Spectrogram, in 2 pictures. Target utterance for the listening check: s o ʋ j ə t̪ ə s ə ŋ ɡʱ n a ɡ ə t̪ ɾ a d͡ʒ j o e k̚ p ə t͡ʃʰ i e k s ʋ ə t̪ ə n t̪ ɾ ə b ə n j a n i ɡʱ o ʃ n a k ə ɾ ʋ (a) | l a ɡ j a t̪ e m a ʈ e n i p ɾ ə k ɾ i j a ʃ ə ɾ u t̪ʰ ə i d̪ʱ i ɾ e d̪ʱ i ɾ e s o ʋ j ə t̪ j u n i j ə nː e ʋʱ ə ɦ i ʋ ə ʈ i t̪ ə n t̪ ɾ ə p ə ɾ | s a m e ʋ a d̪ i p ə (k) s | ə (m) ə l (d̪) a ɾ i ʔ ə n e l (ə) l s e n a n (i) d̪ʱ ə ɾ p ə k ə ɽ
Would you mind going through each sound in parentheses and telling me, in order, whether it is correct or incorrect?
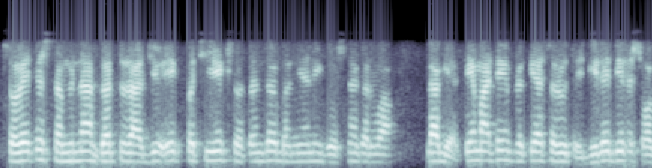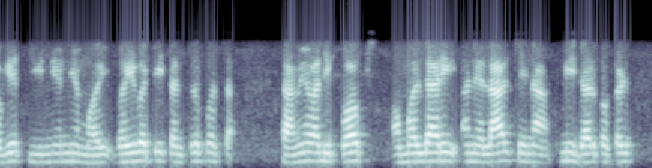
correct, correct, correct, correct, incorrect: a, correct

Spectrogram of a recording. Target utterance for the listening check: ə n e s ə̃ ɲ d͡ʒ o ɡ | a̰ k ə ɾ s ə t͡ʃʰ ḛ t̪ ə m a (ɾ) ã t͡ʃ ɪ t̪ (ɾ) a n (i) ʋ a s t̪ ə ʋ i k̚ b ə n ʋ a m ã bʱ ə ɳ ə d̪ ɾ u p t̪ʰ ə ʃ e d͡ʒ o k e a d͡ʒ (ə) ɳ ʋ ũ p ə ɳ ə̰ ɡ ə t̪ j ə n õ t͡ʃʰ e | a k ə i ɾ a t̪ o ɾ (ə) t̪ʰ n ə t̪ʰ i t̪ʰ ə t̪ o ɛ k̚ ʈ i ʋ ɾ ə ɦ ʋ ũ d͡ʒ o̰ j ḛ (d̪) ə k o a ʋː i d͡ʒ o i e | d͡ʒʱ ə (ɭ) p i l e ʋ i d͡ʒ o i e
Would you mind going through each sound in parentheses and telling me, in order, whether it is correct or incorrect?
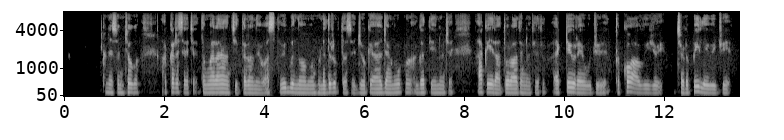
correct, correct, incorrect: e, incorrect: a, incorrect: a, incorrect: t̪, incorrect: ɽ

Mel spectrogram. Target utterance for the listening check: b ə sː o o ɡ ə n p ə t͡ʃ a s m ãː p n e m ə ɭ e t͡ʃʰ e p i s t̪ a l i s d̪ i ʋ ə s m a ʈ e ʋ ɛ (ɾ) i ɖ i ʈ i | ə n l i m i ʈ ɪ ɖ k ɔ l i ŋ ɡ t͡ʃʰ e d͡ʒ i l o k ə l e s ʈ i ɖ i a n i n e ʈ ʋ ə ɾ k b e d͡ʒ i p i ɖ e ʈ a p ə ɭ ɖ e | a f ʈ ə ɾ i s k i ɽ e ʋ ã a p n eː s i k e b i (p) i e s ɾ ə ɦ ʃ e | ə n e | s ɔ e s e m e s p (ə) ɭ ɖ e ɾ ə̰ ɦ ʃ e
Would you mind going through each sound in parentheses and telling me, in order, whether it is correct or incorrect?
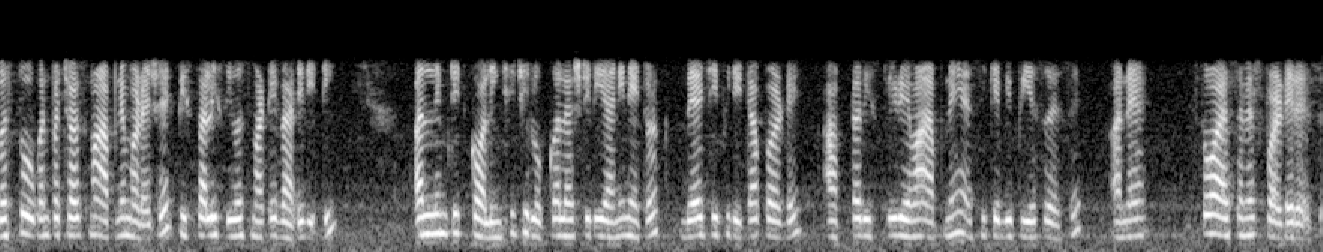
incorrect: l, correct, correct

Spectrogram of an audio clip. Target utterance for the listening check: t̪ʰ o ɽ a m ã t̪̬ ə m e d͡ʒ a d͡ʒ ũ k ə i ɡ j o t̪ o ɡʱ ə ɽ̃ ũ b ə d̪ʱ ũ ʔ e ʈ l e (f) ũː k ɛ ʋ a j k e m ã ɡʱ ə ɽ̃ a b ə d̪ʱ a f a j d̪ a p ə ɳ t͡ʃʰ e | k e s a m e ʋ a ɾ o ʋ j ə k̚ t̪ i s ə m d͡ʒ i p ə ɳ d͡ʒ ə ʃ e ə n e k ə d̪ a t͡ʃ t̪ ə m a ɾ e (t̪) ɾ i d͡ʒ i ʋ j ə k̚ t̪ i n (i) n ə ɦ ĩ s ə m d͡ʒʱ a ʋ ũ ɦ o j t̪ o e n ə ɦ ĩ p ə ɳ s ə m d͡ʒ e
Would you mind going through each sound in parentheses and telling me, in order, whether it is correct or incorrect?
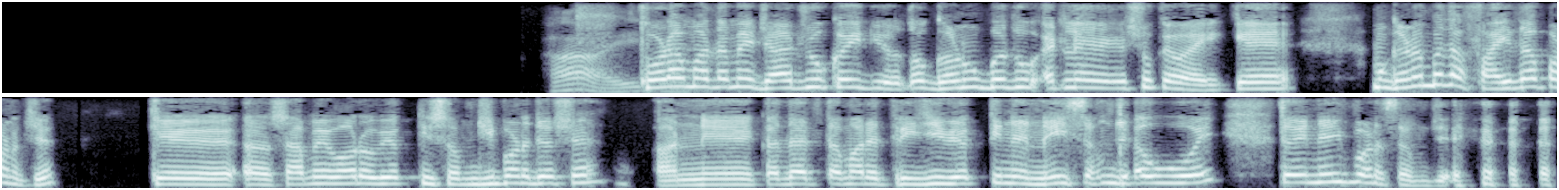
incorrect: ʃ, correct, incorrect: e

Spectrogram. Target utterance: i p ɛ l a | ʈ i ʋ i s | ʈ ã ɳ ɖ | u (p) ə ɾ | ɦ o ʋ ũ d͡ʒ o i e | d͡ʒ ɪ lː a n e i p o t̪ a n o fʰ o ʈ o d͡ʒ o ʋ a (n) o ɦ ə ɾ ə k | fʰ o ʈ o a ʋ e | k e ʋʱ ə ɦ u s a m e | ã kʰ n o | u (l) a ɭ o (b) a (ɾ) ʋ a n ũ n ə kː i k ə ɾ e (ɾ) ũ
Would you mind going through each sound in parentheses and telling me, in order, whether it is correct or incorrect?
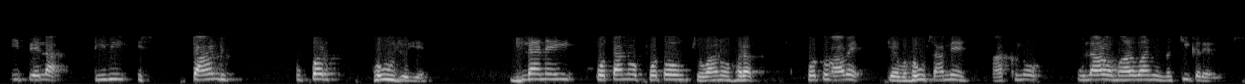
correct, correct, correct, incorrect: m, incorrect: ɭ, incorrect: l

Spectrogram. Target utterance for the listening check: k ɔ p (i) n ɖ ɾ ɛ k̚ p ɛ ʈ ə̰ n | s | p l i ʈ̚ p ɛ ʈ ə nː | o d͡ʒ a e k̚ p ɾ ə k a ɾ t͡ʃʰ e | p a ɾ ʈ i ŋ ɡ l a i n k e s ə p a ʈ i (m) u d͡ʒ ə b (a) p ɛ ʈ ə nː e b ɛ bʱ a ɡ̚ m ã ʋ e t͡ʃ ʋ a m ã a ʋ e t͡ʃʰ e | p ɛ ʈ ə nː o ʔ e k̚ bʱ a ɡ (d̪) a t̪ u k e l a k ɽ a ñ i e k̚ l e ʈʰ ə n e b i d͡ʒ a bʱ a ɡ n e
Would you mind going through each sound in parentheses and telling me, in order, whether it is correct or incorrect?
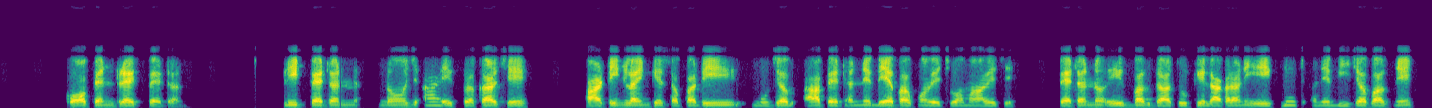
incorrect: ɛ, correct, correct, correct

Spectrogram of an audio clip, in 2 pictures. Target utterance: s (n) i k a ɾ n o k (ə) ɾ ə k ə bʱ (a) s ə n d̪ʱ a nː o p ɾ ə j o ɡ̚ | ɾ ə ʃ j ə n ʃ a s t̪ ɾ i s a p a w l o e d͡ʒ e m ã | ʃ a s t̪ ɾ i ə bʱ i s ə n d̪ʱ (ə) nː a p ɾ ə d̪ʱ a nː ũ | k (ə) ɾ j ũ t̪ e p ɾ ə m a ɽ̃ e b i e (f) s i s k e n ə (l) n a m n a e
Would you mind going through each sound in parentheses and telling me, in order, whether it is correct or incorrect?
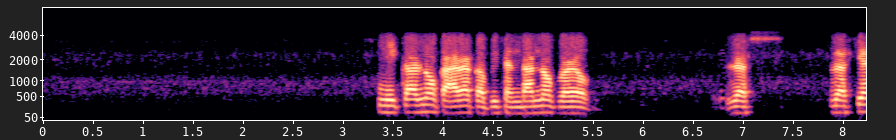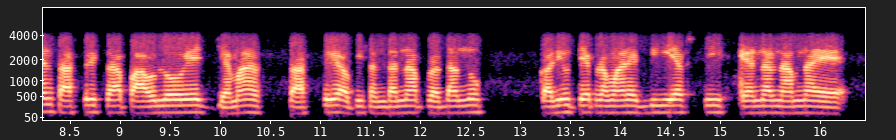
correct, incorrect: a, incorrect: i, incorrect: a, correct, correct, incorrect: ɾ

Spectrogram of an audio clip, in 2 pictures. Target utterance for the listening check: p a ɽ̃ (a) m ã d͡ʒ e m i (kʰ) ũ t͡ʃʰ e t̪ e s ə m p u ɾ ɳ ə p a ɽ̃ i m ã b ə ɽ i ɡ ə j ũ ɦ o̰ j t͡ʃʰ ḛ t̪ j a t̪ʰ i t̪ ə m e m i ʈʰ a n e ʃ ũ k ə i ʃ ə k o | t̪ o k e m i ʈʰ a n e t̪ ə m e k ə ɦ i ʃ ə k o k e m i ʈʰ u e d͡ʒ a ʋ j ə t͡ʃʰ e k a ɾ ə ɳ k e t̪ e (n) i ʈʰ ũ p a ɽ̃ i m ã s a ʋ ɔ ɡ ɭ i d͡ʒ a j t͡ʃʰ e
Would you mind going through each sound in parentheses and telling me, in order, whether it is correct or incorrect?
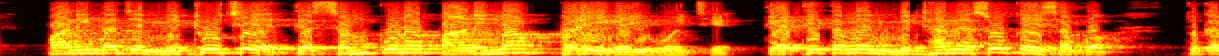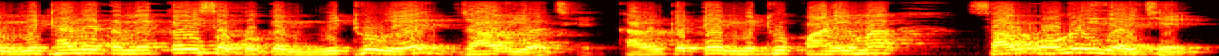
incorrect: i, incorrect: ʈʰ, incorrect: m

